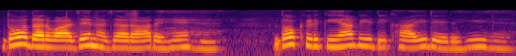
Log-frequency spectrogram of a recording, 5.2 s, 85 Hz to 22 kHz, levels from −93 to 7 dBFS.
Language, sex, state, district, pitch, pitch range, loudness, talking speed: Hindi, female, Jharkhand, Ranchi, 215 Hz, 200-230 Hz, -17 LUFS, 150 wpm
